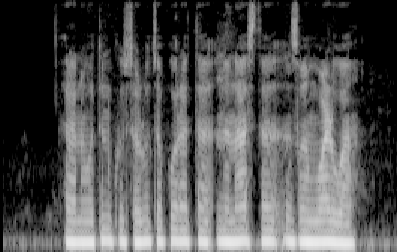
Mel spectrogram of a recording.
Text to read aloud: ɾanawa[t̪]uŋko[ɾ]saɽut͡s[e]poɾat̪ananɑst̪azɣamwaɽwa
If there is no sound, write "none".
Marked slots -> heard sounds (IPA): t̪, none, a

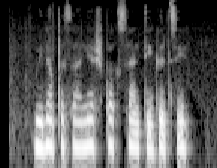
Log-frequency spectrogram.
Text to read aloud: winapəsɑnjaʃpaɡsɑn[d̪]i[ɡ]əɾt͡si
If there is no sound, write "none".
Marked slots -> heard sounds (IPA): t̪, ɡ

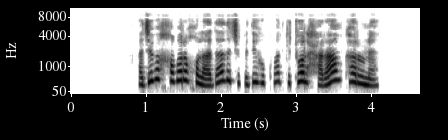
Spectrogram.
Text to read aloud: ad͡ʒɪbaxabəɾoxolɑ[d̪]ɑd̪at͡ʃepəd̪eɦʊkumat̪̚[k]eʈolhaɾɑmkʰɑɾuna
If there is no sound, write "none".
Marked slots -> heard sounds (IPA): d̪, k

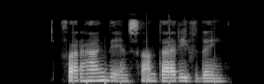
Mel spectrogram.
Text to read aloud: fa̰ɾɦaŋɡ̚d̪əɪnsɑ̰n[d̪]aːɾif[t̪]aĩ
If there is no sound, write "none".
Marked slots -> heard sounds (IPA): t̪, d̪

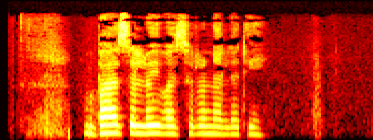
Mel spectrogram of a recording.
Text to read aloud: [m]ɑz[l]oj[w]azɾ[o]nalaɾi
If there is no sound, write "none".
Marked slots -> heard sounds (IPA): b, l, w, u

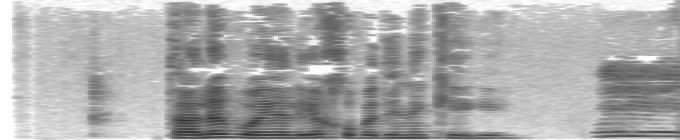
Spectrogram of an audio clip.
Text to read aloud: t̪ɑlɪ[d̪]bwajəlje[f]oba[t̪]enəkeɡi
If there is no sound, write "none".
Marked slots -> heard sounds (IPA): none, x, d̪

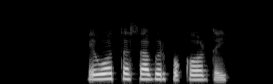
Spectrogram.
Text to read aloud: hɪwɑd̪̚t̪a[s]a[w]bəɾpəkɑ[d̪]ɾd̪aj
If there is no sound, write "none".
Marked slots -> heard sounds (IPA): s, none, none

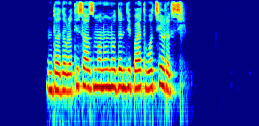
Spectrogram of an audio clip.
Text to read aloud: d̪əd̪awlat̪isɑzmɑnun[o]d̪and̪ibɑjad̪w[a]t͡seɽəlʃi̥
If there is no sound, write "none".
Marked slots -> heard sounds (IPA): o, ə

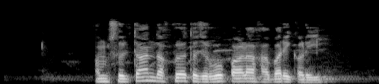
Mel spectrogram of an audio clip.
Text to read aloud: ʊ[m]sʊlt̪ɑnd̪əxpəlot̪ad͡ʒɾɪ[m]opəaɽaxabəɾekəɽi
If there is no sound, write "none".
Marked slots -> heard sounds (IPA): m, b

